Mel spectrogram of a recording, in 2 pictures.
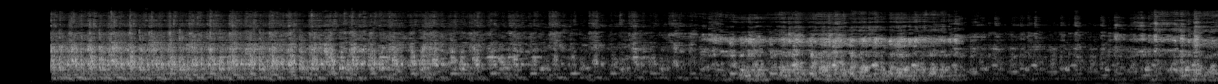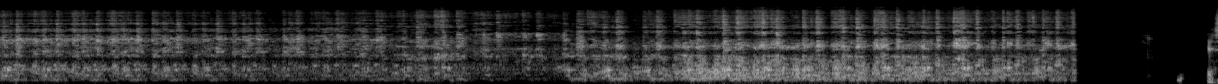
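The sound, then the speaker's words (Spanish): An Opinel ferrule-making machine runs steadily, a rapid, even stream of sharp metallic stamping blows, each blow a finished ferrule dropping into a basket, with a clattering, rattling undertone, shifting rhythm and tone a few times before stopping abruptly. “Venga, que este es el sonido que hace la máquina de, de hacer virolas de Opinel.”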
